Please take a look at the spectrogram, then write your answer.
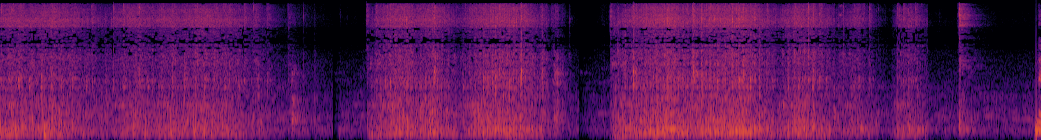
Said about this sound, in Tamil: இப்போ இந்த சைடும் அரை இன்ச் தள்ளி தைச்சிட்டு வந்துடலாம்.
